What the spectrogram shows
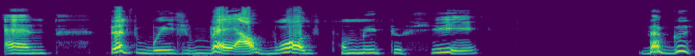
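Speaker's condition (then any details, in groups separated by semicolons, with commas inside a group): Cerebral palsy; born in Greece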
